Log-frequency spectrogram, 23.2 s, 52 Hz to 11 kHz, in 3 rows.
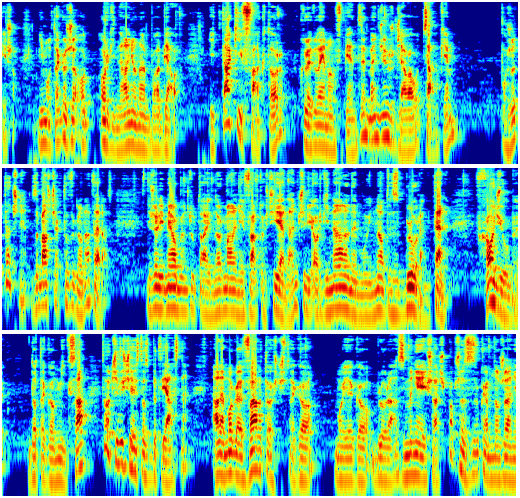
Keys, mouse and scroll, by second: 1.0 ctrl+shift+click, 2.9 ctrl+shift+click, 3.3 click, 5.9 ctrl+shift+click, 8.6-9.3 drag, 10.1 click, 10.7 click, 11.2 click, 12.3 click, 13.7-15.1 drag, 15.2 scroll up 1, 15.4 middle click, 19.3 click, 19.8 click, 21.2 click.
